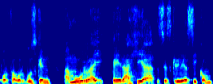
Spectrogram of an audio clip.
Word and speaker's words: Perahia: lo han oído Por favor busquen a Murray perahia se escribe así con p pera y h y a perahia Murray peraya es uno de los grandes grandes grandes pianistas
